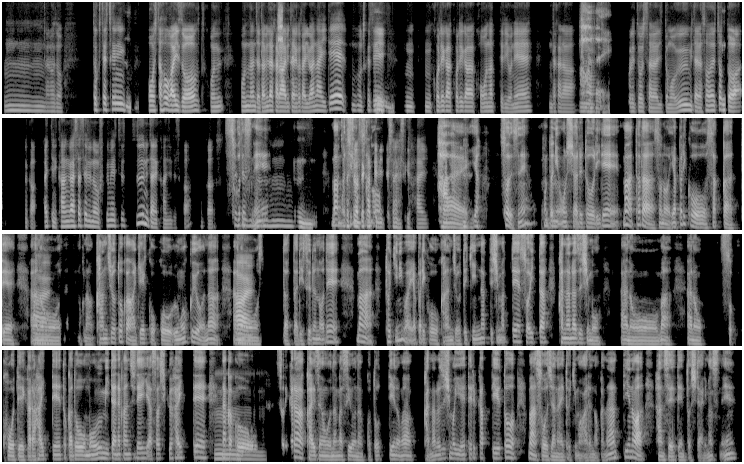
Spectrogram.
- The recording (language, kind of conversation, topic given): Japanese, advice, 建設的なフィードバックをやさしく効果的に伝えるには、どうすればよいですか？
- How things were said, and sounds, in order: unintelligible speech; chuckle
